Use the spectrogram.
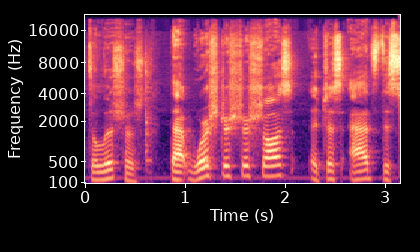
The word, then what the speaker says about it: Worcestershire: to put an ingredient that I can never pronounce. It's Worcestershire. You see most of the liquid from the vegetables have gone. Perfect time to put in 1 tablespoon of Worcestershire sauce.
